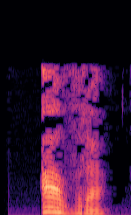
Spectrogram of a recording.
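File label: "avra", Greek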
